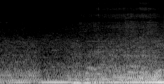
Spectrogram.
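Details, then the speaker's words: Prize crane game during preventive maintenance cleaning; motor still growls after greasing and being filled full. Low steady growl rising slightly as it runs; owner unsure of cause or fix; motor growl. "yeah know everything's still making that noise I mean it's still growling um not sure what to do to get it to quiet down but no one's complaining about it"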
